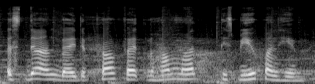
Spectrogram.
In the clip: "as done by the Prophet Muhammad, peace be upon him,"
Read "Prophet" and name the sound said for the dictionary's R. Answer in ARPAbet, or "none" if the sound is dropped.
R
